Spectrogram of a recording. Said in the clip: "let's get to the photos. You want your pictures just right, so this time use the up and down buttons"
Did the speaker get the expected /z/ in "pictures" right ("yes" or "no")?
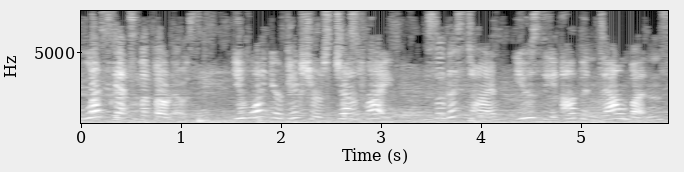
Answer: yes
